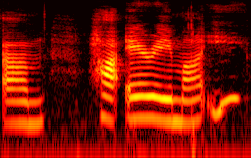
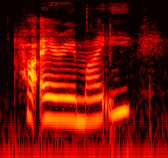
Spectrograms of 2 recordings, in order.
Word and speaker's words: Haere Mai: And this is pretty hard to pronounce. I'll try my best. I think it's pronounced Haere Mai. Haere Mai.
